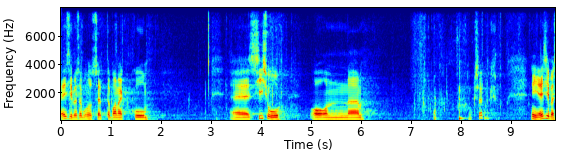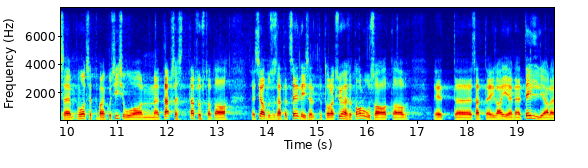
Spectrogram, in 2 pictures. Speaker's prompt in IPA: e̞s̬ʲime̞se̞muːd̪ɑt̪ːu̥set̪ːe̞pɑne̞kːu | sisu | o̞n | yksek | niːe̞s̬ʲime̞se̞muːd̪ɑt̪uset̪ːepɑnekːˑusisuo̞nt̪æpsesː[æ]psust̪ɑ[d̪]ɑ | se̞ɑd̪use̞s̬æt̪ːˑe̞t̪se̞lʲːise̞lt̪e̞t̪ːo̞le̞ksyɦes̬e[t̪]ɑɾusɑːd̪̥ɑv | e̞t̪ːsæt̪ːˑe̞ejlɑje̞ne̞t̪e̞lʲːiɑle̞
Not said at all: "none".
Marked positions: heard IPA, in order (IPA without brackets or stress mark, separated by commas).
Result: æ, d̪, t̪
